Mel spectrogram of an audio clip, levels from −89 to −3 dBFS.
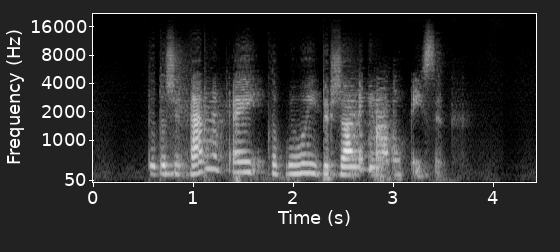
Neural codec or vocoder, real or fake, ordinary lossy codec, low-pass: codec, 44.1 kHz, 0.9 kbps, DAC; fake; none; 19.8 kHz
